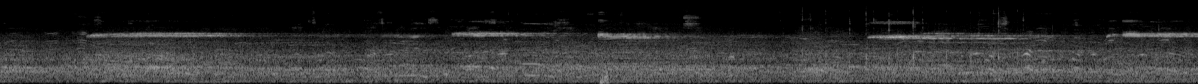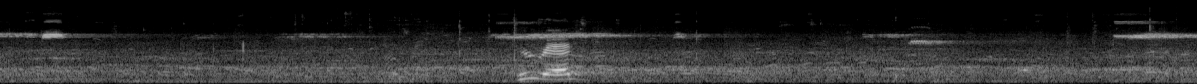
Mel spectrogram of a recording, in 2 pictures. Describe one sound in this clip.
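Shoes squeak on a wrestling mat.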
